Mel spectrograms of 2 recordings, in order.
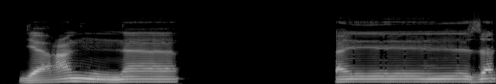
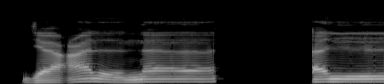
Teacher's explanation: Anda harus mengucapkannya secara jelas atau biasa disebut izhar sebelum melanjutkan ke huruf nun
